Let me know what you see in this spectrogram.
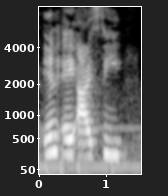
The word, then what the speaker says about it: NAICS: And yes, NAICS, it rhymes with snakes. So that's going to be a great way for you to remember. NAICS, that's it. NAICS rhymes with snakes, okay?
